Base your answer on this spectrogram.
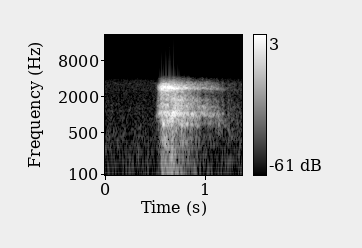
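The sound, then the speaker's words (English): A single deep breath, a sharp airy rush that swells abruptly, peaks quickly and then tapers off over under a second, heard alone against silence. “I have to take a deep breath here”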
